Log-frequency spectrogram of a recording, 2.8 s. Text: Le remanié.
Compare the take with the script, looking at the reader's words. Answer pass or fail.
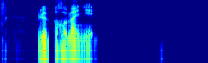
pass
